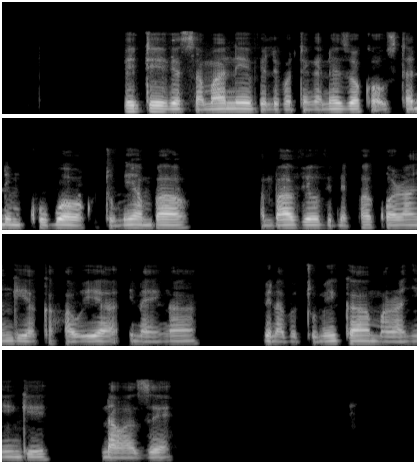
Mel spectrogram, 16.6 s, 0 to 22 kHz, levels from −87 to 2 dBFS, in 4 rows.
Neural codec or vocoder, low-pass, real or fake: none; 7.2 kHz; real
